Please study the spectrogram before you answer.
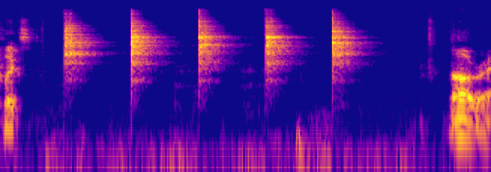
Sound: drumsticks clicking

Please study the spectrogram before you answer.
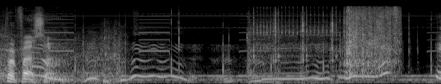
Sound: humming

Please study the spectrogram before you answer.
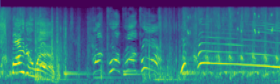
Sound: soundbite of rope reeling, landing continues

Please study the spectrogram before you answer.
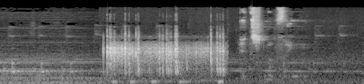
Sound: static

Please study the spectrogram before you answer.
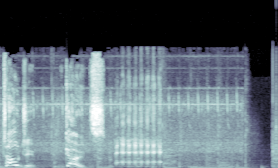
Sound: bleats

